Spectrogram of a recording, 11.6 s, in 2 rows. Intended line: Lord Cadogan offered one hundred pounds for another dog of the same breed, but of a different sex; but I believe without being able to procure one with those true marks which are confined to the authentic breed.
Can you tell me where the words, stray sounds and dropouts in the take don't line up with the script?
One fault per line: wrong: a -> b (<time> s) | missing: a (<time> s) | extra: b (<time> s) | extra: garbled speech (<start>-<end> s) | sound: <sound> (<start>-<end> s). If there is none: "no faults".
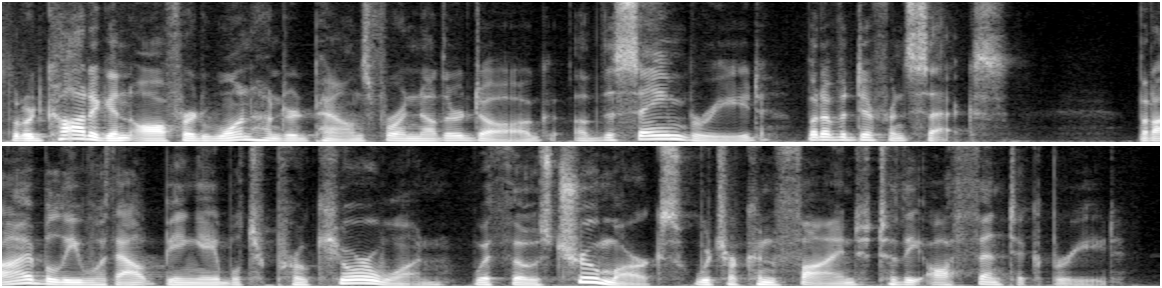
no faults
